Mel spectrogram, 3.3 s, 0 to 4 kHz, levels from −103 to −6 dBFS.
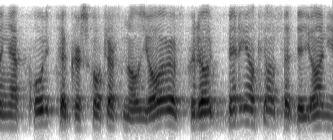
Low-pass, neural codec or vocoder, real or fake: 3.6 kHz; codec, 24 kHz, 0.9 kbps, WavTokenizer, small release; fake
